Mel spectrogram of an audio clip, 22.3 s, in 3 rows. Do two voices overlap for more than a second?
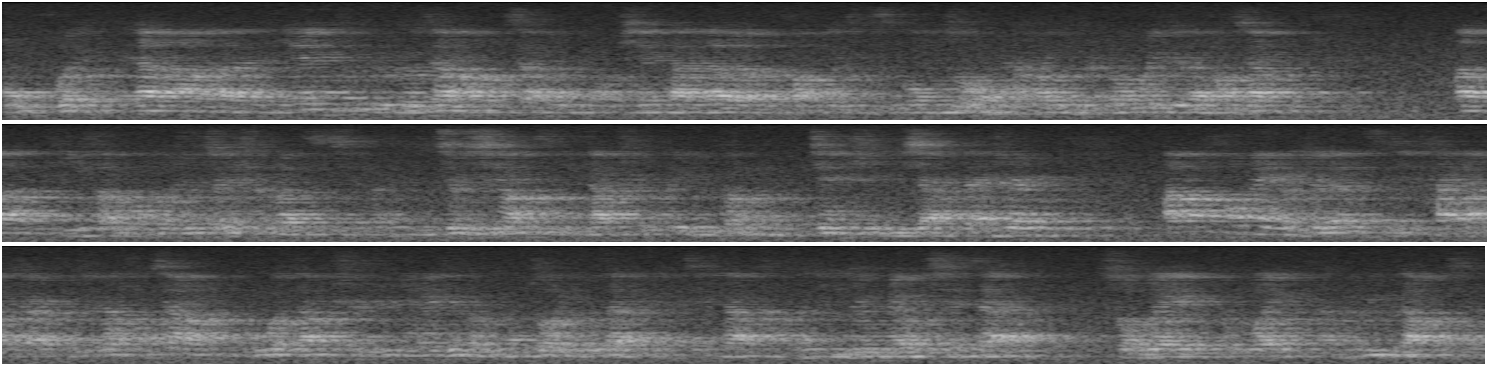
No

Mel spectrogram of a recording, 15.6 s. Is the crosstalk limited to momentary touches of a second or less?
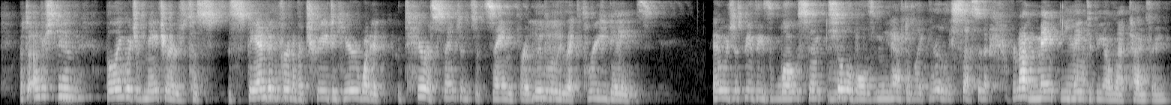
Yes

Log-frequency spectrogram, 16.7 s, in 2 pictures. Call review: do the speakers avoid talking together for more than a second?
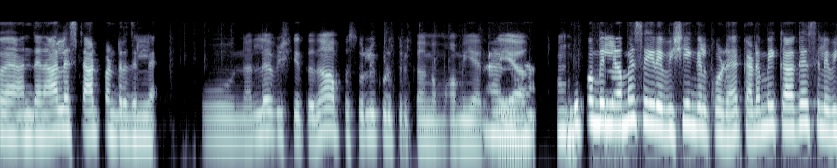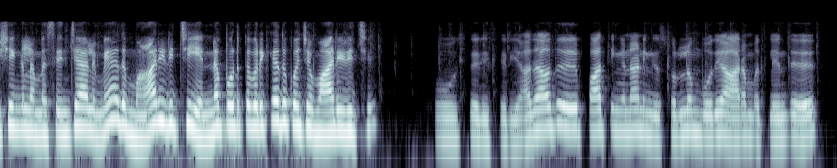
Yes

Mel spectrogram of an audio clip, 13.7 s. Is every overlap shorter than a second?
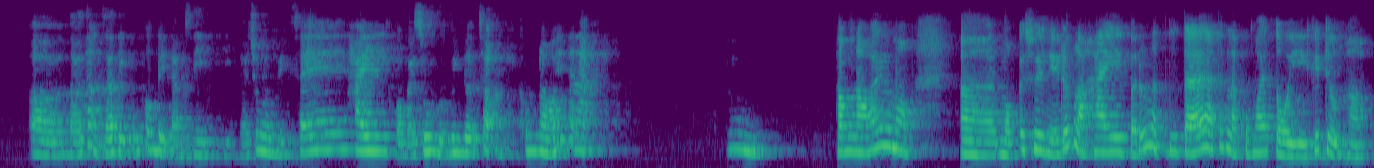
Yes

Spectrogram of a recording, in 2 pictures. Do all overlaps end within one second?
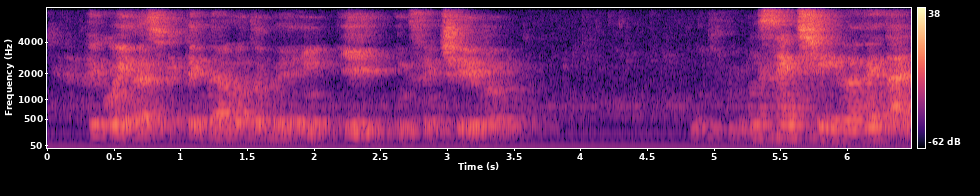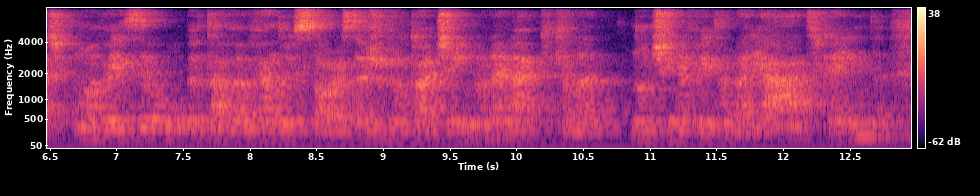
Yes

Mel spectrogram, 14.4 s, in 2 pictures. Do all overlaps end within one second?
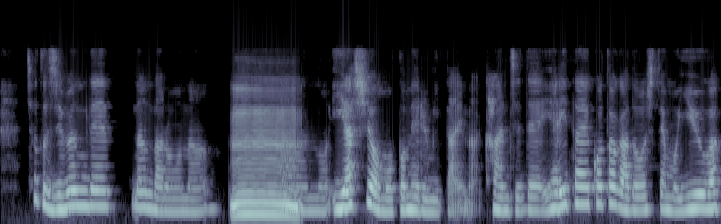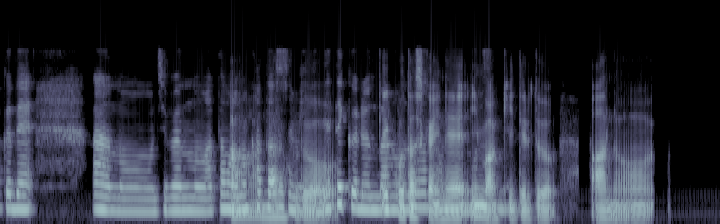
No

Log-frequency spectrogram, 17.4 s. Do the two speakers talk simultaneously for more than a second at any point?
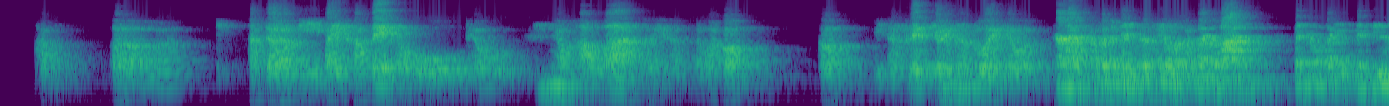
Yes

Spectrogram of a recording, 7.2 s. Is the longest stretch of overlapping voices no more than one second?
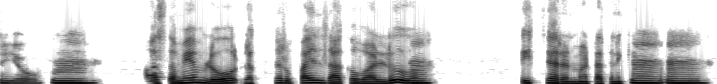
Yes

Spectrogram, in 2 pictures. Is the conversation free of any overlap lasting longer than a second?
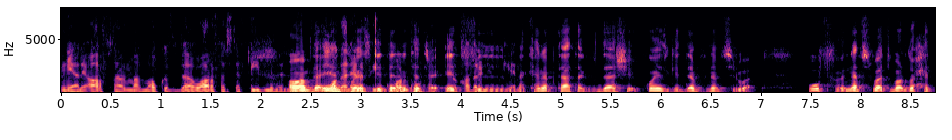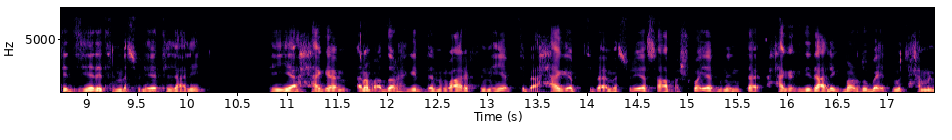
No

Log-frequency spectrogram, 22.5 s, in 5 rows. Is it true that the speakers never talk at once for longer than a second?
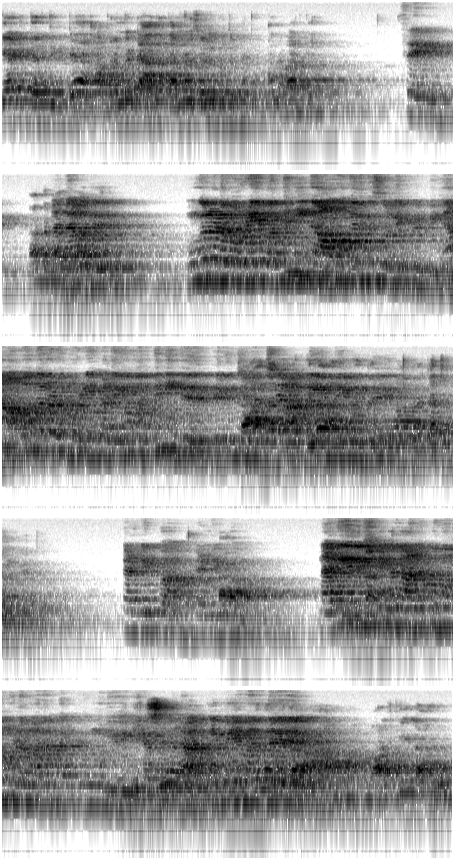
No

